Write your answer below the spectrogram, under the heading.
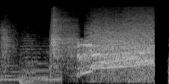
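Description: A loud, shrill scream in a video rises after a brief voiced sound, holds for about a second, then stops dead into sudden silence, as if chopped off mid-cry.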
